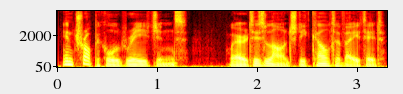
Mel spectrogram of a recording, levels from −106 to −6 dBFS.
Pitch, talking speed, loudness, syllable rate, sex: 90 Hz, 145 wpm, -19 LUFS, 6.0 syllables/s, male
